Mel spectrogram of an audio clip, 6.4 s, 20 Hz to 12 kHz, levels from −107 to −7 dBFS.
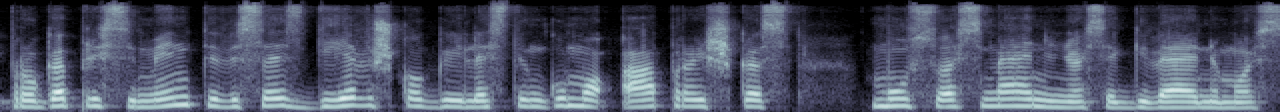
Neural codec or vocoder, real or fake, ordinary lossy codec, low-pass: vocoder, 22.05 kHz, 80 mel bands, WaveNeXt; fake; Opus, 24 kbps; 9.9 kHz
